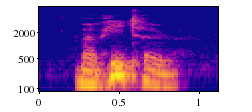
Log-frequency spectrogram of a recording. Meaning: A Cuban cocktail, generally made from rum, lime, sugar, mint, etc
- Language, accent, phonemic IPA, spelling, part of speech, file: English, Southern England, /məʊˈhiːtəʊ/, mojito, noun, LL-Q1860 (eng)-mojito.wav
